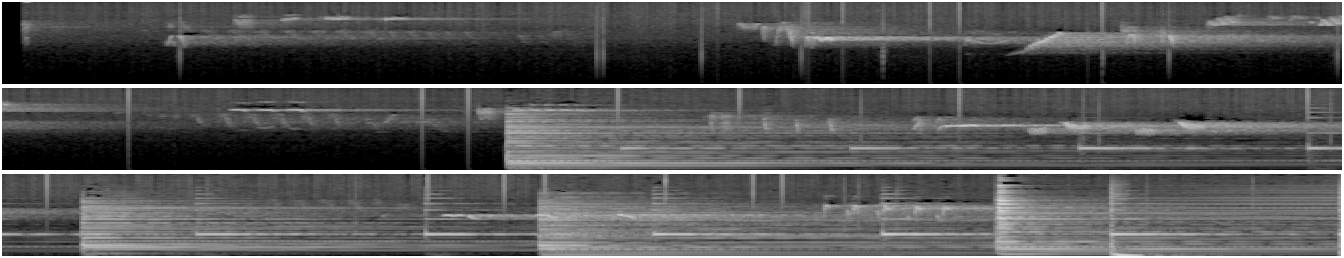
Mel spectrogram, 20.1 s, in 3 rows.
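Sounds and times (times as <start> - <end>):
faint birdsong trills: 3.6 - 13.8, 15.0 - 18.4
soft clicks: 13.2 - 13.8.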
